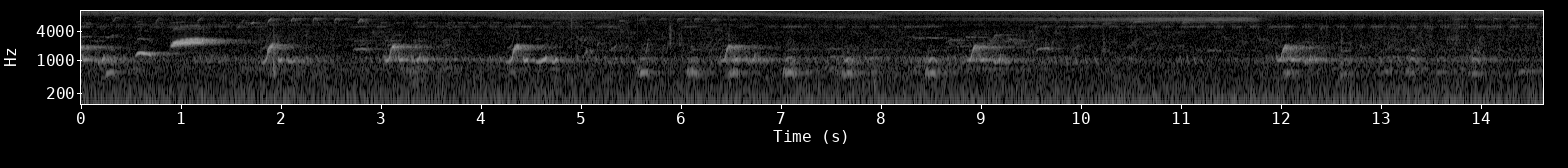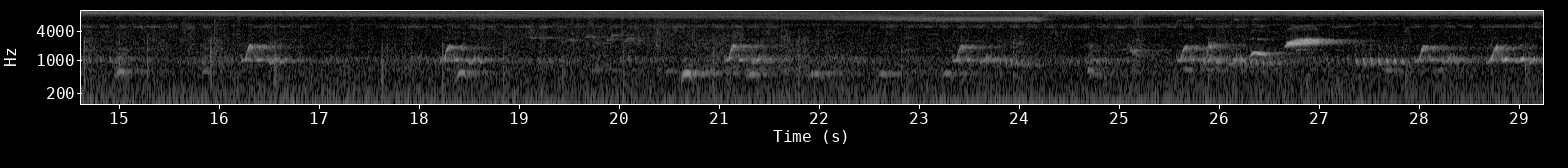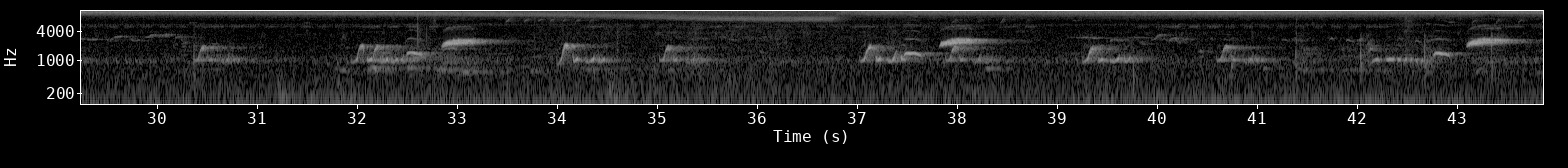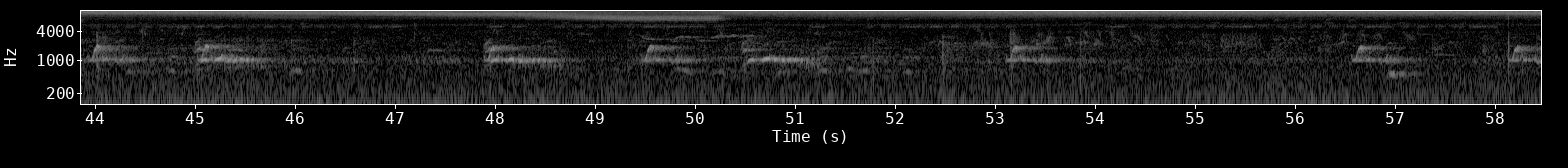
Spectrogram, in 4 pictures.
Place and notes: Hualong Ln., Yuchi Township - Birds singing
Bird sounds, Dogs barking
Zoom H2n MS+XY
Puli Township, 華龍巷164號, 4 May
